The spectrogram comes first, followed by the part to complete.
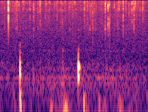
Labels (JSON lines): {"label": "ambient", "recorder": "HydroMoth"}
